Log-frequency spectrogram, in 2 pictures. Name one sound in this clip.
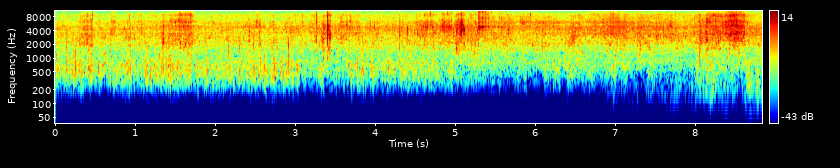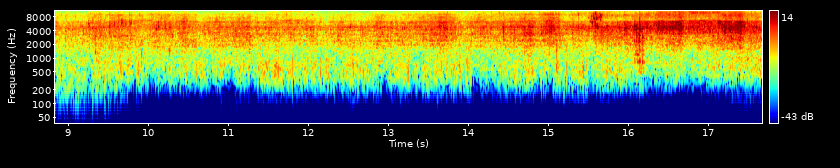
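Choppy water splashes and laps steadily all around.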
